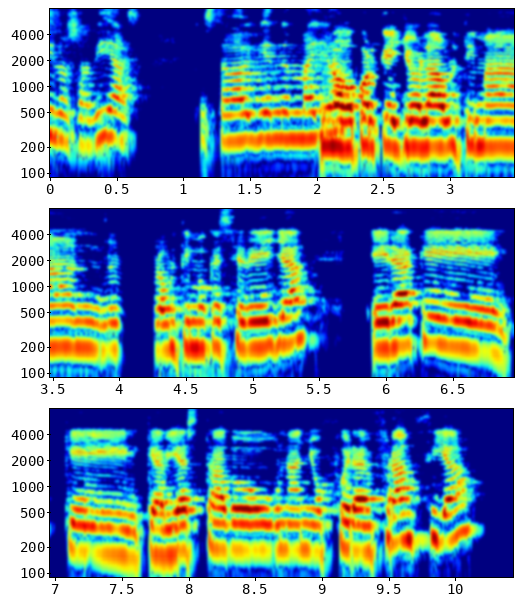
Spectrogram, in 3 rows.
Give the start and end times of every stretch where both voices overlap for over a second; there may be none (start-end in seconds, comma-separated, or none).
none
